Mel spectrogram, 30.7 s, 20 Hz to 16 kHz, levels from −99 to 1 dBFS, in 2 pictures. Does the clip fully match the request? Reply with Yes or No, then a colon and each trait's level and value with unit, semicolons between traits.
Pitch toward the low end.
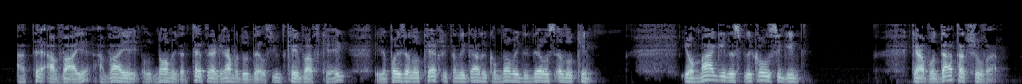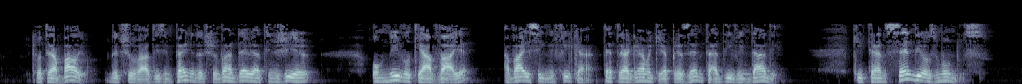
Yes: low, 110 Hz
